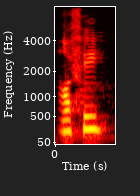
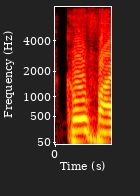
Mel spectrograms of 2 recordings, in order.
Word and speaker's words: Ko-fi: pronounced coffee? Ko-fi? No, it's Coffee? Ko-fi is Ko dash Fi. That's how it looks, and I pronounce it as such.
